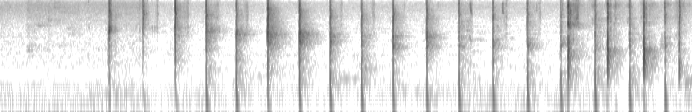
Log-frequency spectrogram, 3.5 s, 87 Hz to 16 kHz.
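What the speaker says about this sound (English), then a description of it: "Politely clapping for Julia I." A small group claps politely in a steady, even rhythm of about twenty sharp, separate hand claps, close and moderately loud, for a proper young lady of the early 1800s being introduced.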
